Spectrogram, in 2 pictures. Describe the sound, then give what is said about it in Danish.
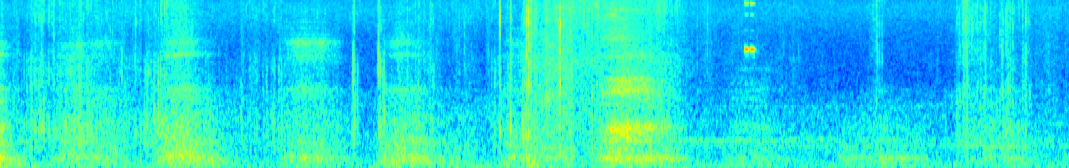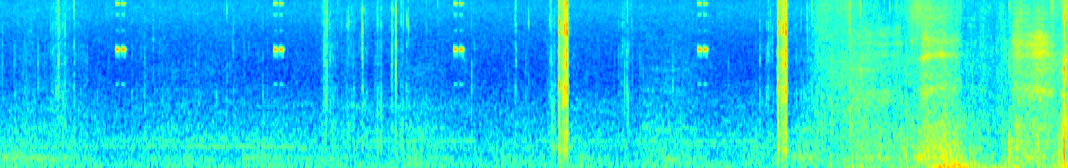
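Camera shutter clicks fire one at a time at irregular intervals while photos are taken in the dark of a lit tree. The clicks are sharp and fairly loud, over a low rustling background with occasional shuffling and breathing sounds. “er det svært at få et billede af, fordi at der er så mørkt, så selvom der er lys i træet, bum, så er der stadig ikke nogen, der fyrer kanonslag af.”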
